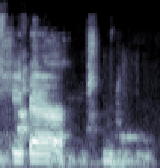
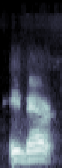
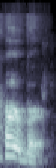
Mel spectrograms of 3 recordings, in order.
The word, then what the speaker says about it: Hebert: accent from Louisiana to Canada because we pronounce the H.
